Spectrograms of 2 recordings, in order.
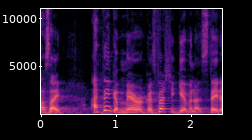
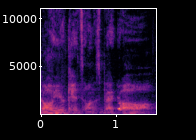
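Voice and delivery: soft, lowered voice of mock sympathy; hushed, patronizing imitation of pity; condescending; 6 semitones lower, 9 dB quieter than usual. People reacting to his kid's diagnosis, mock condescending. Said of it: "this weird, like, condescension".

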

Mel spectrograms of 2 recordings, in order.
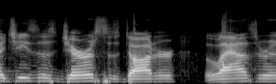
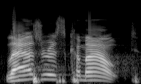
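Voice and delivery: a raised call at the tomb, higher pitch; hollered call; 6 semitones higher than usual. Shown as a demonstration. Preacher hollers to the dead man in the tomb. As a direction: holler the name like calling into a cave. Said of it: "I want you to holler that with me".

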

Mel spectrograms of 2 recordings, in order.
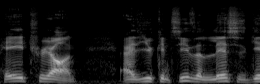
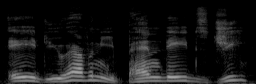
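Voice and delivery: softer, higher mimicked question; quiet put-on voice, raised pitch; Greñas impression; 4 semitones higher, 6 dB quieter than usual. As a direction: imitate a buddy asking, lilting up on G. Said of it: "He kinda talked like this".

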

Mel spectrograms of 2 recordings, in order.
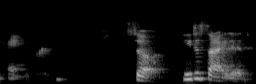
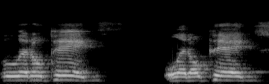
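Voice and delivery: slow, low wolf call; big bad wolf; 3 semitones lower, slower than usual. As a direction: coax them slowly. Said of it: "said the big bad wolf".

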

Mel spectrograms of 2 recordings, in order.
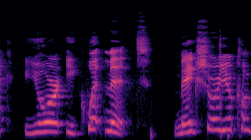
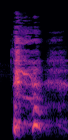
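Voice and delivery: a squeaky high laugh. Real, not acted. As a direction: laugh at your own joke. Laughs at pun on deep.

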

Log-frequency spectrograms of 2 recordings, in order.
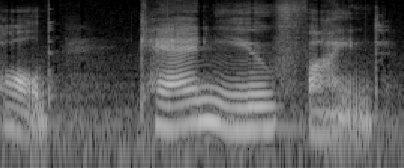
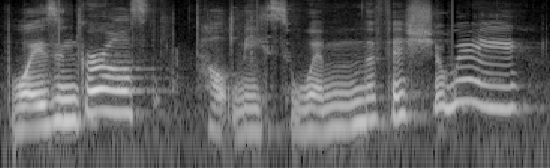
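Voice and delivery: normal talking voice

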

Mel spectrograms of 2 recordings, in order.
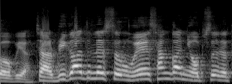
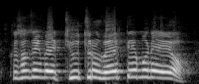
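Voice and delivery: lightly voiced student, higher pitched; higher-pitched mock student query; student asking; 6 semitones higher than usual. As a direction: put a puzzled question to the teacher as a pupil.

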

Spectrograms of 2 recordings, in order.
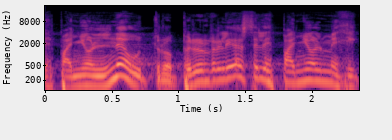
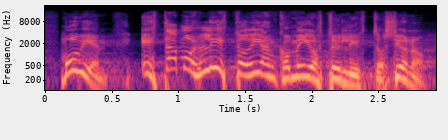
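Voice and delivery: much higher and louder, pumping up the room; rallying call to the crowd; 10 semitones higher, 7 dB louder than usual. Real, not acted. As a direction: call out to the crowd, loud and high. Pastor rallies the congregation. (predicador animando a la congregación con gritos)

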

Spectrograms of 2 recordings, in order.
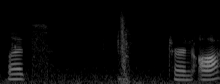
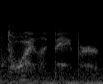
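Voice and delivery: gasp; 8 dB quieter than usual. Real, not acted. Sneaking through a store.

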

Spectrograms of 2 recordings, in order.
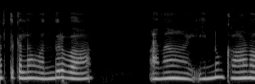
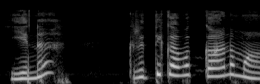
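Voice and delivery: shocked; 4 semitones higher, 4 dB louder, slower than usual. Acted. Mother hears daughter is missing.

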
